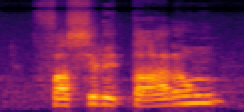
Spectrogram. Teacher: o verbo facilitaram Aí termina em ditongo nasal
